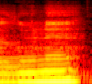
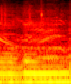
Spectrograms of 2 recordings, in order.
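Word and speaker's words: Lune: I think people usually call her Luna or Luna or something like that. Her name is actually Lon apparently. I can see how somebody would want to pronounce it differently in English because Lon kind of sounds derogatory.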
